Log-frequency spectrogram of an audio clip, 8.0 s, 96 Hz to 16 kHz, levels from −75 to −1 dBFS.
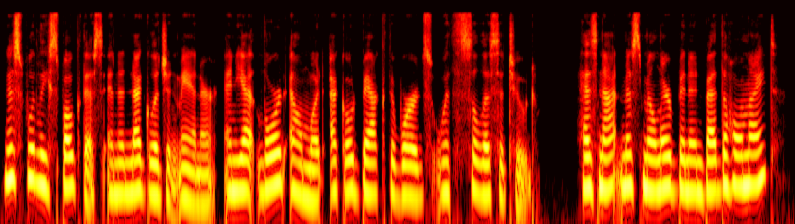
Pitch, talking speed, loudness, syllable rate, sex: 205 Hz, 210 wpm, -18 LUFS, 5.7 syllables/s, female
